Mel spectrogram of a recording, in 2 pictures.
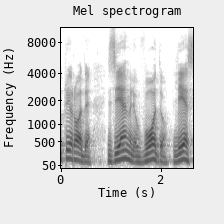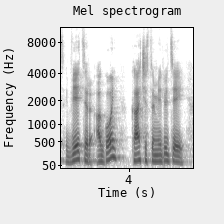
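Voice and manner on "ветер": usual speaking voice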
